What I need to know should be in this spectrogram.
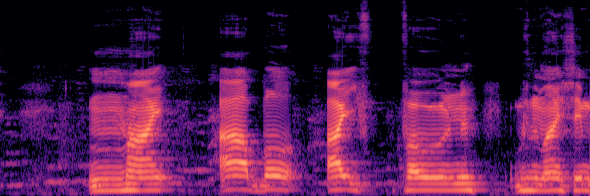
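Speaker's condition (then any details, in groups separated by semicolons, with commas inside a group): Acquired brain injury, ataxia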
